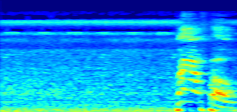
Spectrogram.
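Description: A pause in amplified preaching, with a steady background hiss. Near the end a voice calls out briefly and loudly over the microphone.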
